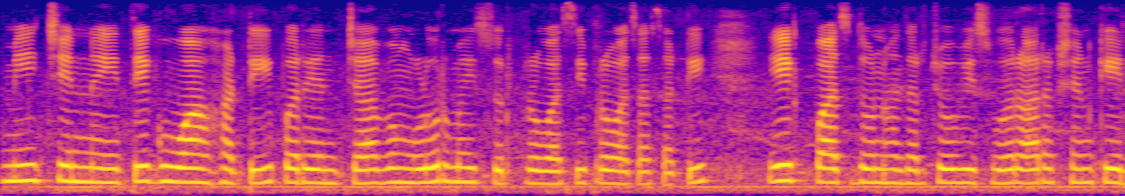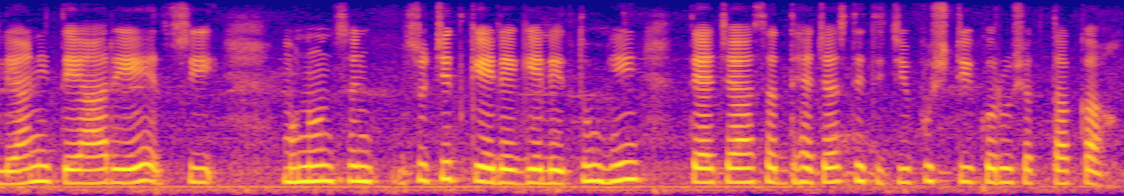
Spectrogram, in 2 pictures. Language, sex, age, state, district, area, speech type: Marathi, female, 30-45, Maharashtra, Osmanabad, rural, read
